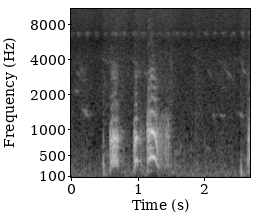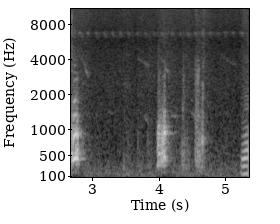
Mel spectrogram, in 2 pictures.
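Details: A chicken with snoring (ngorok): short, raspy, rattling respiratory bursts at irregular intervals.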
